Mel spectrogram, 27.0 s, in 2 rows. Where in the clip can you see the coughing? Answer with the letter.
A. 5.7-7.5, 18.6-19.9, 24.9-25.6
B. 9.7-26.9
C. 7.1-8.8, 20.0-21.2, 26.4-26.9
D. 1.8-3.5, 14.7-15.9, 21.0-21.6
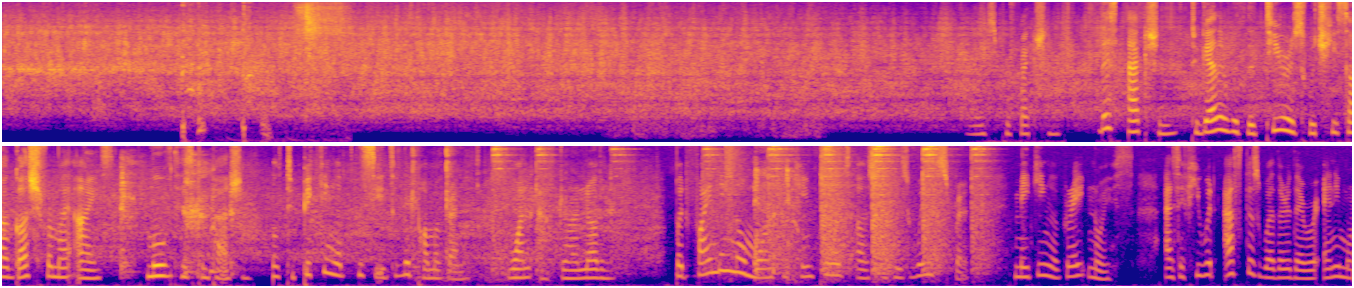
D.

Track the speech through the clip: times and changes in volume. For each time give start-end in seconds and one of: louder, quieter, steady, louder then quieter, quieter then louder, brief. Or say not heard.
9.7-26.9 quieter.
